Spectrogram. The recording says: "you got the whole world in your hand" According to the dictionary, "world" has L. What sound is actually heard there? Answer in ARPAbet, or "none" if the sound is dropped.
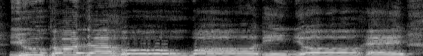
none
